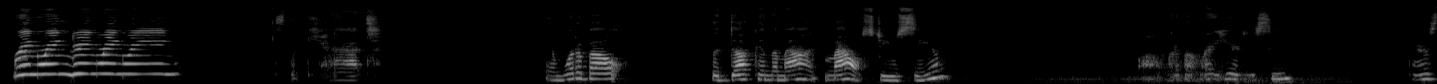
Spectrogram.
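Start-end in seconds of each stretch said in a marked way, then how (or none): 0.1-1.8 ringing phone. Acted. Reading phone ring sound. 2.7-3.8 whisper. Acted. Revealing hidden cat to child. 11.4-12.9 whisper. Acted. Secret hint to listening child.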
